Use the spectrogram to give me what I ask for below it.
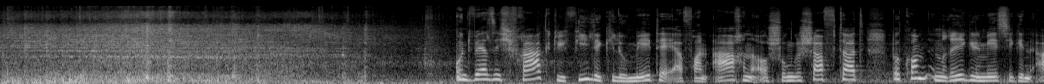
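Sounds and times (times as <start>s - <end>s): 
red pedal-powered rail trolleys rolling on railway tracks: 0.0s - 6.8s
speech: 4.6s - 10.4s.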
